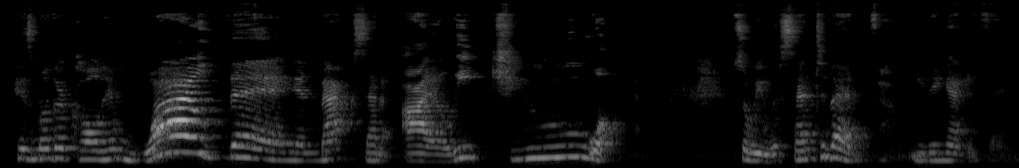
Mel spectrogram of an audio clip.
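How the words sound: It is read excitedly, with lots of emotion.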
